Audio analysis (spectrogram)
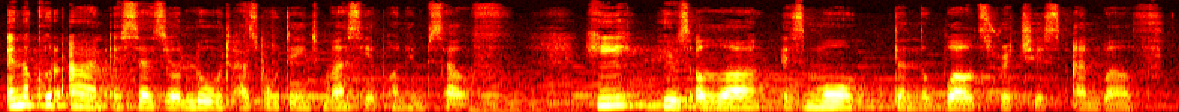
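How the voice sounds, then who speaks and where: A woman's voice: fairly low pitch, normal speed, a little mellow. A young woman in her teens delivering a confessional, partly rhymed spoken-word monologue, as if leaving a reflective message for a friend. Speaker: student narrating an audio journal. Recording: long reverb with music behind. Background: music.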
